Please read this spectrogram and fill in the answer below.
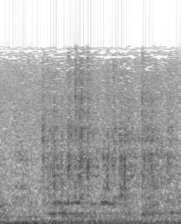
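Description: Greyhound making low-pitched moaning vocalizations while begging for food: one about a second long, then a shorter one near the end.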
